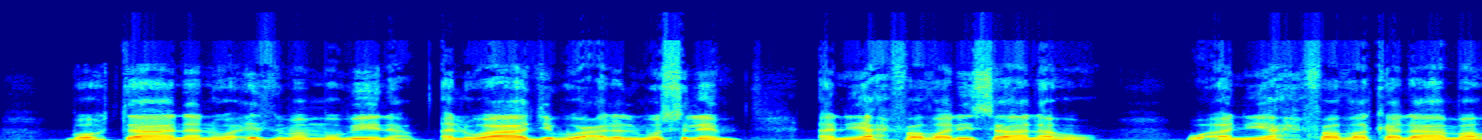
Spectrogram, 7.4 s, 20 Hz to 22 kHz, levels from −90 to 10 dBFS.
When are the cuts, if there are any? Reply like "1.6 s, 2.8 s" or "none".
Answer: 2.1 s

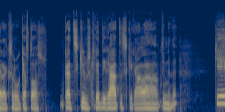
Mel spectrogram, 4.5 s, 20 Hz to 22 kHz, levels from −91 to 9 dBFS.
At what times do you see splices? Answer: none

